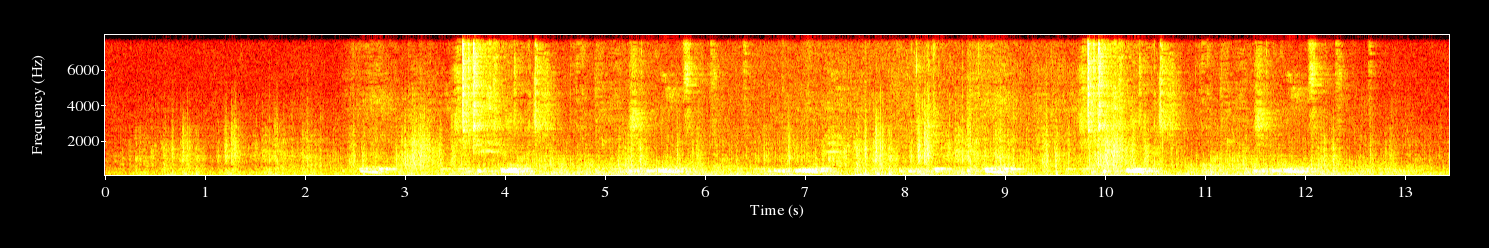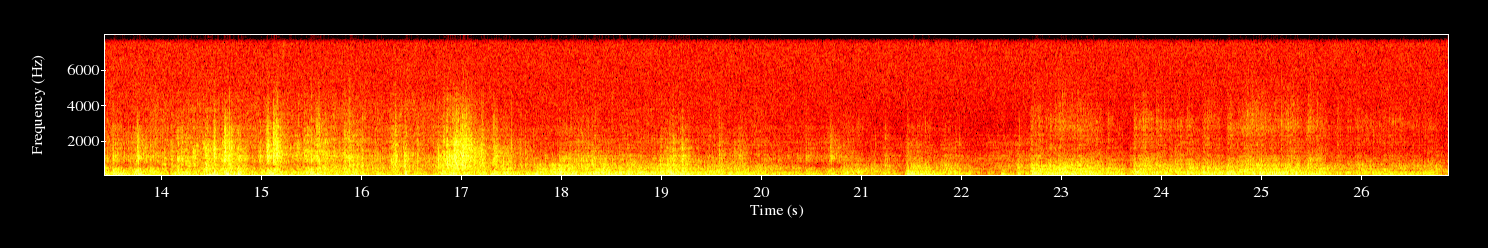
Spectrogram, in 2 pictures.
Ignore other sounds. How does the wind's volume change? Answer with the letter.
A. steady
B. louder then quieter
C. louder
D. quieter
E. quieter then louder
D.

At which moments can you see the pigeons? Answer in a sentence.
The pigeons can be heard from 2.4 to 13.1 s.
